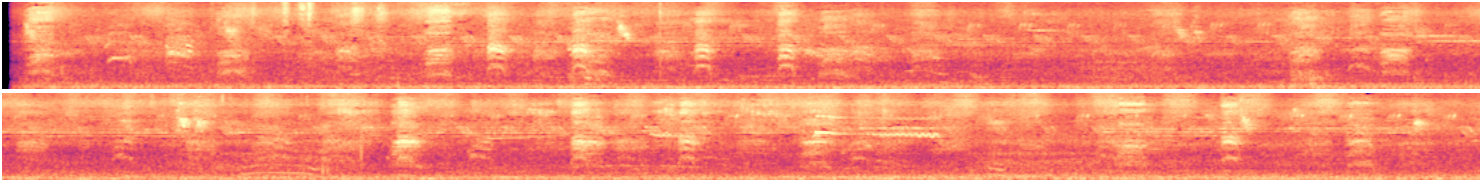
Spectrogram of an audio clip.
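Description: Birds calling repeatedly outdoors, short sharp calls scattered throughout over a steady low background noise.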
